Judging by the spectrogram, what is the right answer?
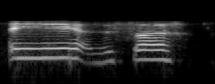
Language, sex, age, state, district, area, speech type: Nepali, female, 30-45, West Bengal, Kalimpong, rural, conversation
